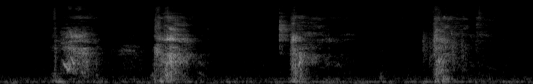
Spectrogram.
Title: Italian Greyhound Oreo Sneezing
